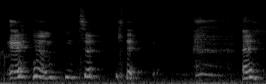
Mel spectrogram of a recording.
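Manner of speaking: giggling through the words; trying not to crack up; laughing. Real, not acted. Host breaks up laughing.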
